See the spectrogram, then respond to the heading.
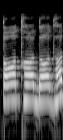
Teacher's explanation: দাঁতে ঠেকছে তার মানে এটা হচ্ছে দন্ত বর্ণ ব্যঞ্জনের উদাহরণ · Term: দন্ত ব্যঞ্জন ধ্বনি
